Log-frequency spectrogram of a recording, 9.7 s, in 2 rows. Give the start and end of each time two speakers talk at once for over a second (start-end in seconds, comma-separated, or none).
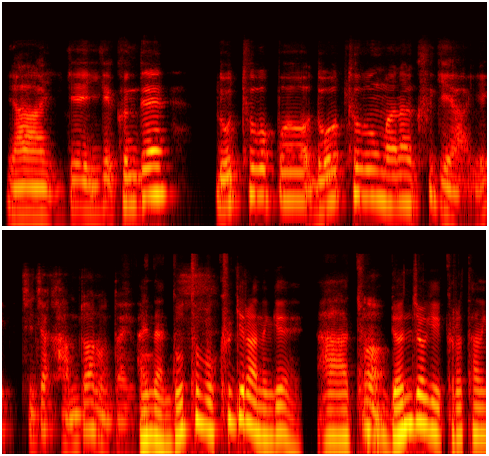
none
